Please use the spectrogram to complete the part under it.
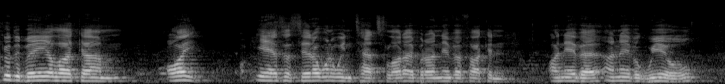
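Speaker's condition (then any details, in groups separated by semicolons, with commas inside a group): No condition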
